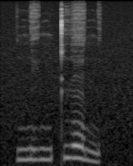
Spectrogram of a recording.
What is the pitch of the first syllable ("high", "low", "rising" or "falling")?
high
